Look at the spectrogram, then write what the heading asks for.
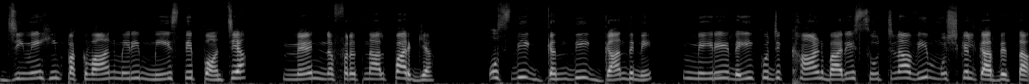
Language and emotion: Punjabi, disgusted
